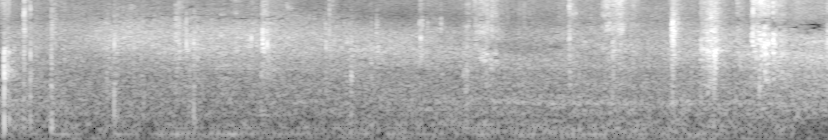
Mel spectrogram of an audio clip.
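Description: Quiet outdoor background with a small click at the start and a few faint ticks and light rustles.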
